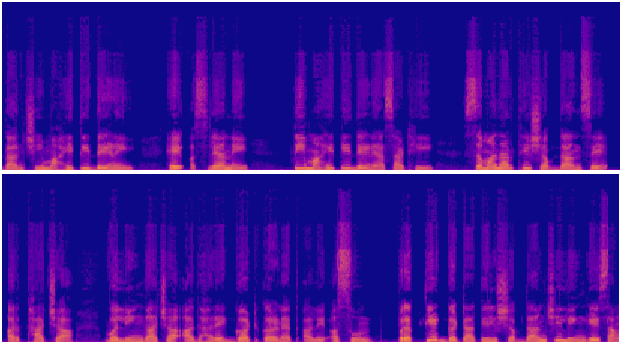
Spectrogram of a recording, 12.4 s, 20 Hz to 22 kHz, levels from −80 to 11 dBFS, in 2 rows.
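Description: Right through the speech there's a grainy, rough texture, and tones sound noisy rather than clean. That's likely Opus compression in its music mode at a low rate, something like 24 kbps, filling starved bands with noise instead of dropping them. Bandwidth still runs to about 20.4 kHz.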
